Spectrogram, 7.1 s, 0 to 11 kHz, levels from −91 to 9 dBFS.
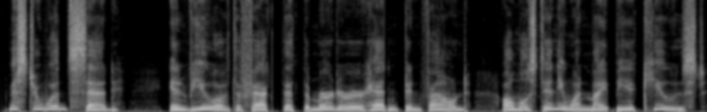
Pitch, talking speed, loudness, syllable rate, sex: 215 Hz, 170 wpm, -18 LUFS, 4.5 syllables/s, female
